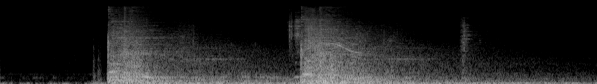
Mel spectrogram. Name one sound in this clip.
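Creatures in a card game clash with whooshing, crashing impact sounds.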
